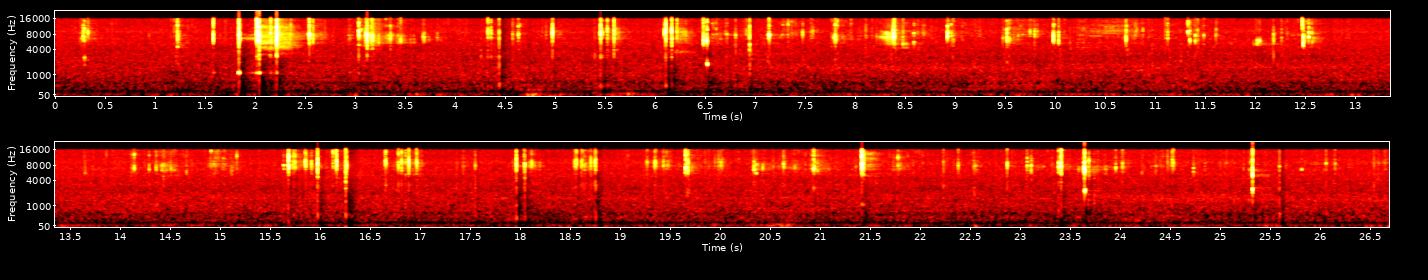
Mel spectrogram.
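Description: Close-miked eating by hand: chewing with many short wet mouth clicks and smacks scattered irregularly throughout, with fingers working through curry and rice on a plate.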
